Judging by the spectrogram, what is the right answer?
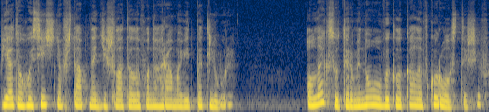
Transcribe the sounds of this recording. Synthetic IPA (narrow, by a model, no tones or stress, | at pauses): pʲjat̪ɔɦɔsʲit͡ʃnʲɐwʃt̪ɑbnɐdʲijʃlˠɑt̪e̞lˠefɔnɔɦɾɑmɐʋʲid̪̚pet̪lʲuɾɪ | ɔlˠɛksʊt̪ermʲinɔʋʊʋɪklˠɪkɑlˠɪwkɔɾɔst̪ɪʃiw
